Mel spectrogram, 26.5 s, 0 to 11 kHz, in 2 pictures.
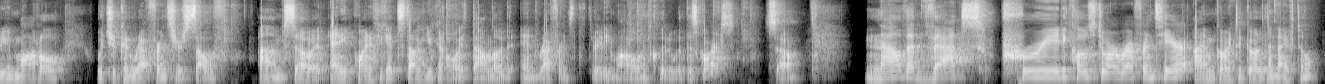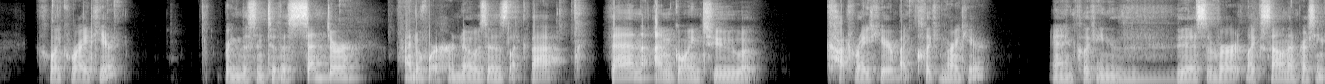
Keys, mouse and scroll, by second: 2.2 ctrl+s, 3.1-4.2 middle drag, 6.8 scroll up 1, 10.6 ctrl+s, 12.6 click, 13.6-17.1 drag, 22.1-26.5 drag.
